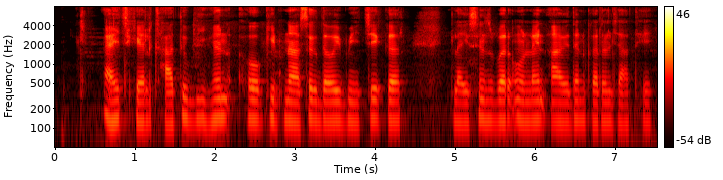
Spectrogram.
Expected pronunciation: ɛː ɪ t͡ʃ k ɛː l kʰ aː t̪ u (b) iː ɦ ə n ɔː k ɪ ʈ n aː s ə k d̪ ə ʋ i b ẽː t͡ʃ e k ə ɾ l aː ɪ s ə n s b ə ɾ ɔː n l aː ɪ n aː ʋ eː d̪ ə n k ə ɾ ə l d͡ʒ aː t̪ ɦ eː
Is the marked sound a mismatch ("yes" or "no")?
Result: no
